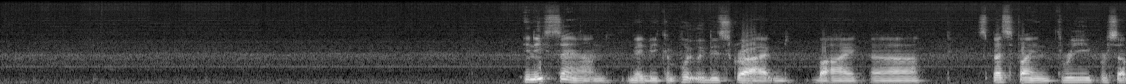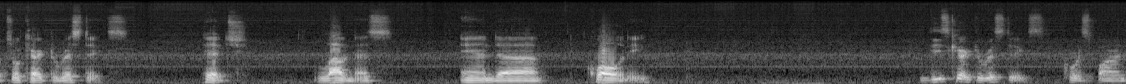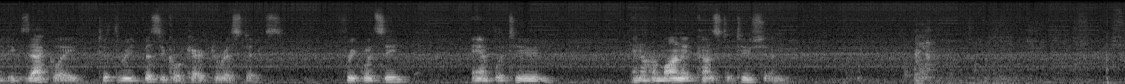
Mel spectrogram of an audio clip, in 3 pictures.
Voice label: Audio With Noise And Ums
